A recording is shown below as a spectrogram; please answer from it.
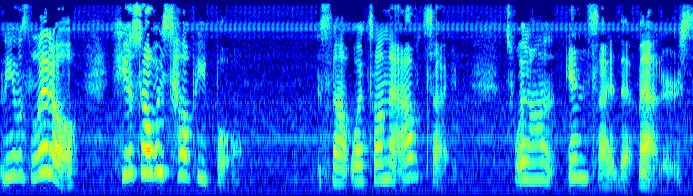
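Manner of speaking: teary, emotional voice, speaking through tears. Speaker recalling what he always told people when little, tearing up. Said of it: "sorry for tearing up".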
